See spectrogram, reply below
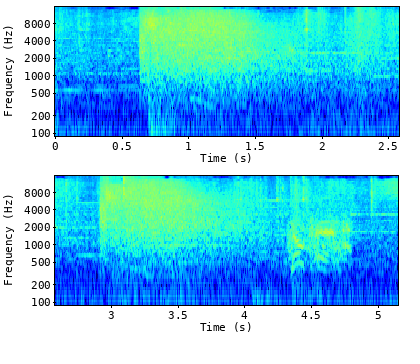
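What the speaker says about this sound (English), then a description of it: "Oh wait, he's shooting missiles." Missile launches in the tank game Armored Warfare, two loud broad whooshing bursts with a sharper crackling burst at the end, over steady engine rumble.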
